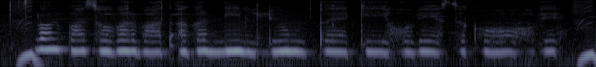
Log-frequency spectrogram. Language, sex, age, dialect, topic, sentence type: Magahi, female, 18-24, Northeastern/Surjapuri, banking, question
